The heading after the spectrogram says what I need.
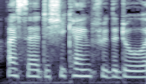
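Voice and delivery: ordinary delivery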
